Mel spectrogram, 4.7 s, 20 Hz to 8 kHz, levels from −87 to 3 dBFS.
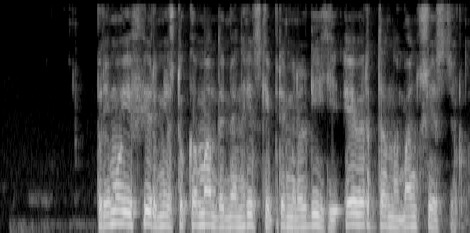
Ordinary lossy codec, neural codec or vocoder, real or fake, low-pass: Opus, 64 kbps; none; real; 7.2 kHz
